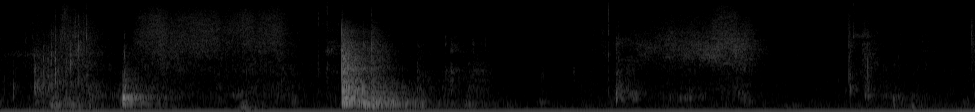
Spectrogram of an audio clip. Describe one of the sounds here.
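Chalk scrapes and taps on a blackboard.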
